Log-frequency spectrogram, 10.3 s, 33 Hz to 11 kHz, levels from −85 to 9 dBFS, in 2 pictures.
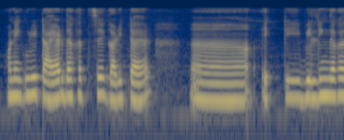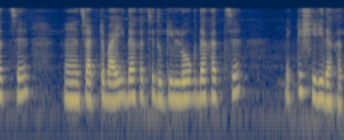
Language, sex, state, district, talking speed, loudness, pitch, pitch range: Bengali, female, West Bengal, Malda, 105 wpm, -19 LUFS, 195 Hz, 180-210 Hz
